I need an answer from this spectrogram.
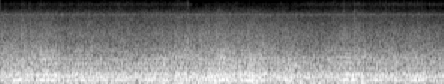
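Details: Honey bees bustling at a hive in a row of hives; softer, even droning buzz from many wings, with short brighter whines of passing bees around two and a half seconds.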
